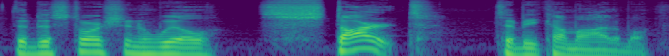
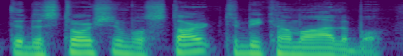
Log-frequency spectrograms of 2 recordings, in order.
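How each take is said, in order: First: The word start is said with strong emphasis. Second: The word start gets no special emphasis.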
